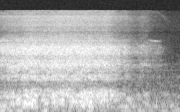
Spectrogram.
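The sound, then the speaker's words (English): A deep breath is drawn in through the nose, a steady, airy hiss that holds for over a second and then tapers off quietly. “Take another deep breath in through your nose.”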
